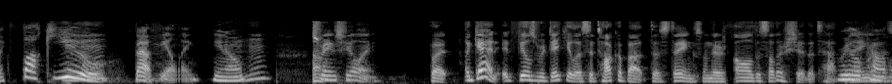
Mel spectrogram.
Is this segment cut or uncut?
cut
